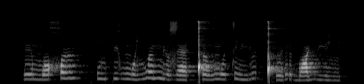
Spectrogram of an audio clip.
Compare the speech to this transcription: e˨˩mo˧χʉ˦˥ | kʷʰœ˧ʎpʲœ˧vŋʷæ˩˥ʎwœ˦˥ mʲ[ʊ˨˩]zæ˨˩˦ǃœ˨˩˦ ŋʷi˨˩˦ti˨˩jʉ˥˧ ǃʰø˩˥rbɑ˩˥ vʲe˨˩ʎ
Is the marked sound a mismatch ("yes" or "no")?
yes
